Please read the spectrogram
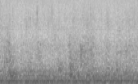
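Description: A pause in speech in an old lecture recording: a steady low hum with hiss, unchanging throughout.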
